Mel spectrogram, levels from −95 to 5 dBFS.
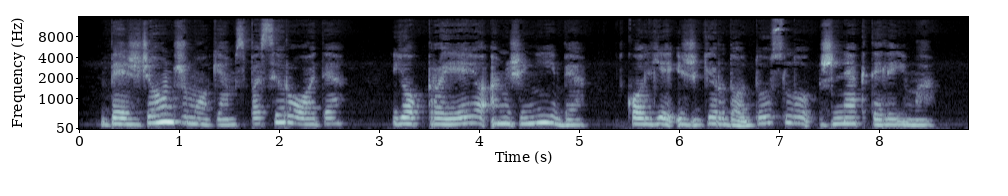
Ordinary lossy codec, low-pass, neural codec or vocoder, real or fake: MP3, 64 kbps; 14.4 kHz; none; real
